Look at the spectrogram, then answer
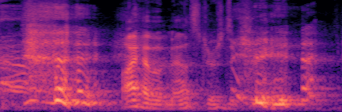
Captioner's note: both laugh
